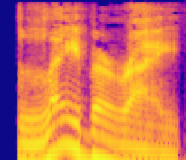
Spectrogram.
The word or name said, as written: labourite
